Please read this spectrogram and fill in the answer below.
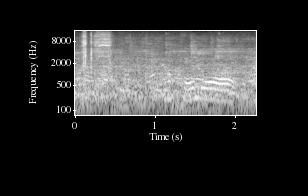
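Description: A camera shutter clicks twice in quick succession at the very start, followed by people's voices talking from about a second in.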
